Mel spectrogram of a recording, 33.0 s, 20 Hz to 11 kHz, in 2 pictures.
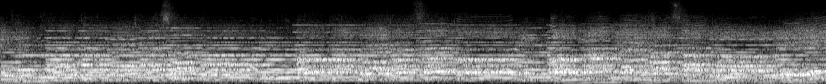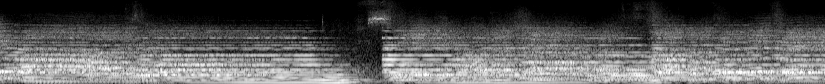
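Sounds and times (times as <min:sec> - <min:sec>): choir singing a hymn: 0:00.0 - 0:33.0
organ: 0:00.0 - 0:33.0.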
